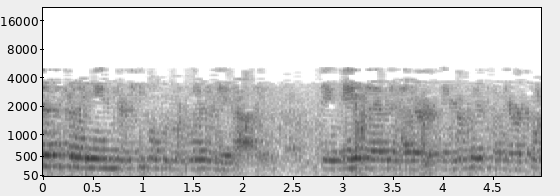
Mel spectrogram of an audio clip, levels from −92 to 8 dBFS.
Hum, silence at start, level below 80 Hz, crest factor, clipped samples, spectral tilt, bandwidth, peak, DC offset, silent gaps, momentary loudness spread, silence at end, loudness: none; 0 s; -58 dBFS; 18 dB; under 0.1%; -6 dB/octave; 5.2 kHz; -10 dBFS; under 0.1%; none; 11 LU; 0 s; -28 LUFS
